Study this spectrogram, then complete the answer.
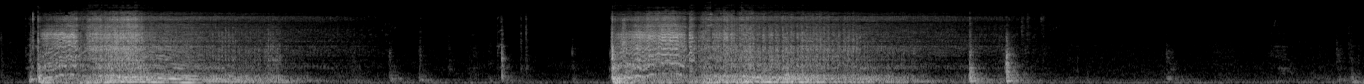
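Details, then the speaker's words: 1946 Chevy boom truck engine, sat 35 years in a field, previously water-filled and locked up, cranks on a pump-sprayer fuel feed with ether, catches with a rough burst for a couple of seconds, then dies; tries twice but won't keep running. "She just don't want to run just yet. Give it a little bit of that and she should fire off. Well, she tried."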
